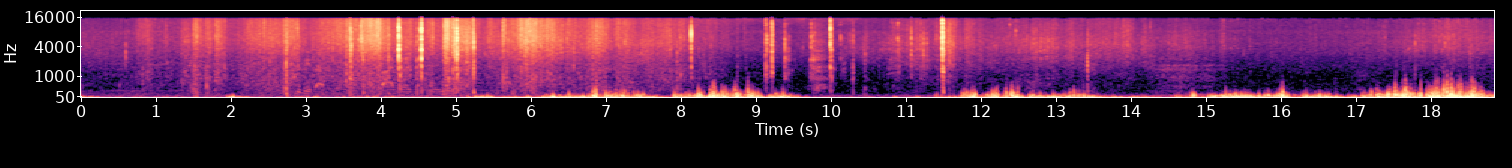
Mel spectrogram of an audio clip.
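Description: Footsteps and dry sorghum and corn stalks brushing and crackling against a person pushing through a field. It comes in stretches, with bursts of low rumble on the microphone and a few sharp snaps.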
